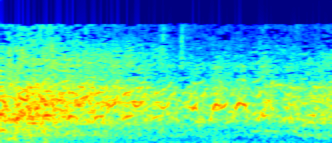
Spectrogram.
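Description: A crowd of people laughing together in a dense, continuous wash of laughter.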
